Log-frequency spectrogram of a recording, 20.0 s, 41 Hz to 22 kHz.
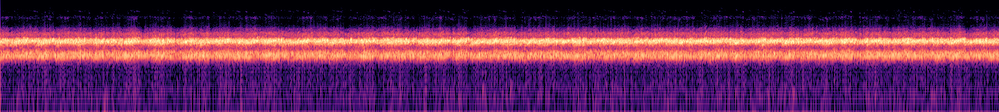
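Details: Pond frogs in a horse pasture, recorded with a Zoom 6, keep up a constant massed chorus of shrill, pulsing trills, two layered pitches holding steady with no break.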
